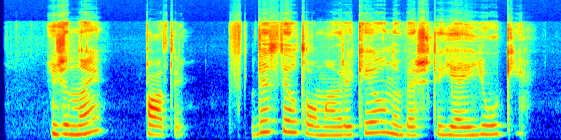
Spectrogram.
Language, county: Lithuanian, Marijampolė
